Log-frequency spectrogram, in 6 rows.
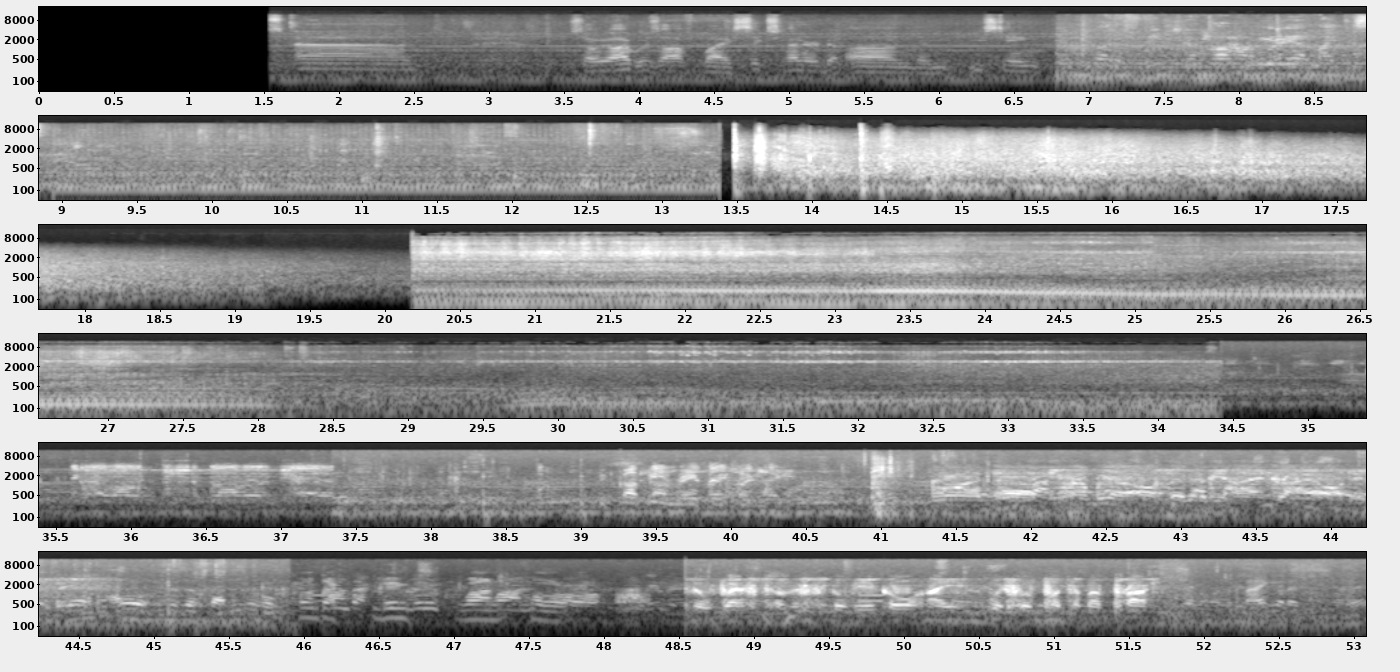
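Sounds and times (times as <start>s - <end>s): tracked vehicle engine driving: 5.6s - 13.5s, 20.2s - 45.9s, 48.6s - 53.0s
rocket launch roar: 13.5s - 30.0s, 39.5s - 44.9s.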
